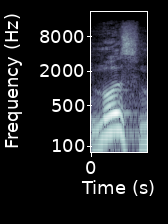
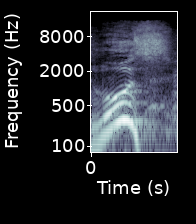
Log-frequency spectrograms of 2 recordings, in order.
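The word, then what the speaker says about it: Mousse: Nicht Muss, Muss. Verstehst du? Ein bisschen französisch, oder?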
